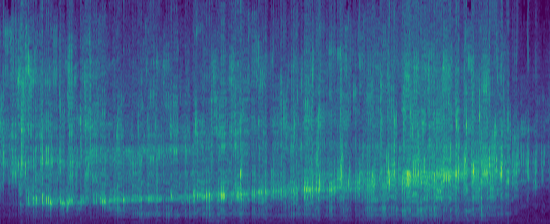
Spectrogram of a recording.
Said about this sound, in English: She then poured a large amount of betadine into a metal bowl.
